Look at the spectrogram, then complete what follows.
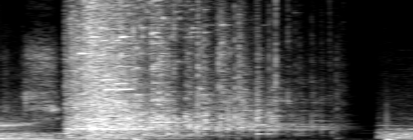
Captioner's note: crash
